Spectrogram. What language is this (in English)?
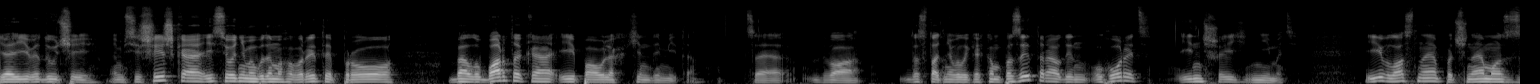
Ukrainian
